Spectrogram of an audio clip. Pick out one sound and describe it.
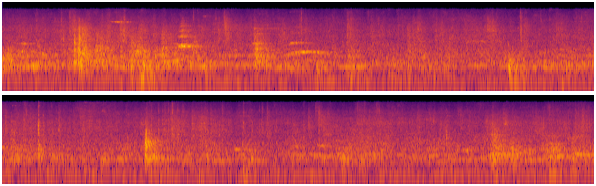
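Musicians shuffle and handle their instruments with light knocks and clicks in an echoing hall.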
